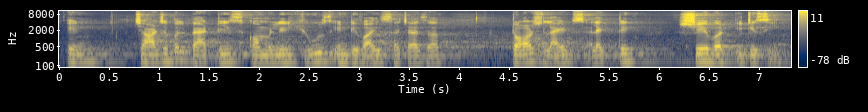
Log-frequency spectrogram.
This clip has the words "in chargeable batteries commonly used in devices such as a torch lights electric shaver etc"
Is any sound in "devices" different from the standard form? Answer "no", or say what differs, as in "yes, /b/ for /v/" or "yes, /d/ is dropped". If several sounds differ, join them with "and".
yes, /s/ is dropped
